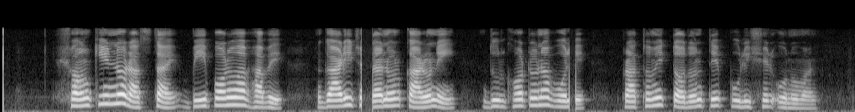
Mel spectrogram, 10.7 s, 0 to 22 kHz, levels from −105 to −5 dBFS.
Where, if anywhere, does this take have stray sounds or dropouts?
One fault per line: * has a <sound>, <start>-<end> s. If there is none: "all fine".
* has a dropout, 4.5-4.7 s
* has a dropout, 7.1-7.2 s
